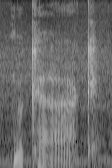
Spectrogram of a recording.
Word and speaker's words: macaque: You do want to stress on the second syllable, on the cack syllable. Macaque.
